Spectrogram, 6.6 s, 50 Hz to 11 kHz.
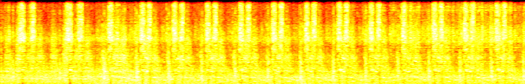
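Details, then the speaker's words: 1966 Austin London taxi diesel, first start in years: sharp rhythmic puffs about two and a half per second as air blows back through the intake; suspected intake valve problem, valve cover pulled next. "i think we got a maybe a intake valve or something right i can hear it"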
